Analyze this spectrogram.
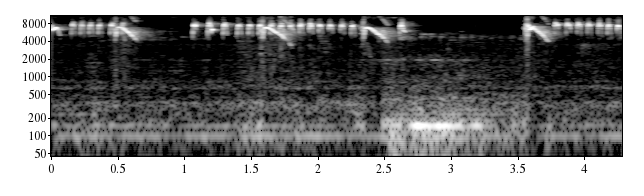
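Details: Lure recording of a crimson sunbird chick calling its parent: long runs of quick, evenly pulsed, very high chips mixed with sharp falling squeaks, pausing briefly before resuming, with a low hum underneath.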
